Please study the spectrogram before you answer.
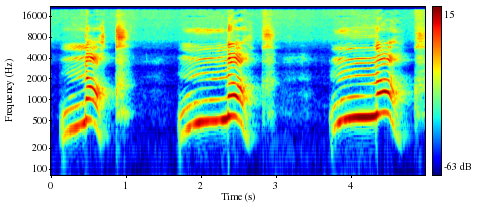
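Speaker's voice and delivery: drawn-out knock words, building to a loud call; mounting knocks. A narrator's reading.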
